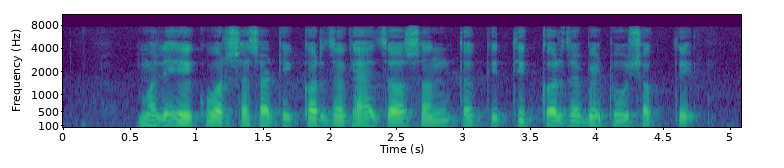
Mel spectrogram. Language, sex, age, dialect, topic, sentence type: Marathi, male, 25-30, Varhadi, banking, question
